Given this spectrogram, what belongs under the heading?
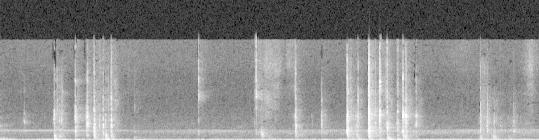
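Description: Keys clack in irregular bursts on a computer keyboard as loan amounts are entered, close and fairly quiet, with short pauses between flurries of typing and a steady low hum underneath.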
